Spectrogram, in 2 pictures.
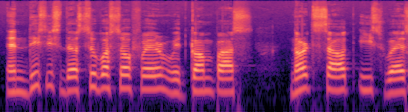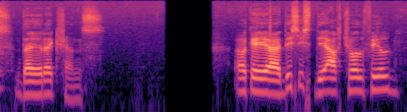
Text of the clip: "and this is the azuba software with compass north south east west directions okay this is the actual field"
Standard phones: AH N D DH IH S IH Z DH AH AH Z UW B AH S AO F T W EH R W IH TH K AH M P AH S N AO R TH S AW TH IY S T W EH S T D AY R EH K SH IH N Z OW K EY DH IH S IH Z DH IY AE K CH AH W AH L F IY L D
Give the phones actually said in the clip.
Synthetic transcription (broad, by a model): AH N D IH S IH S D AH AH S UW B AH S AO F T W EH R W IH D K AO M P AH S N AO R T S AW T IY S T W EH S T D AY R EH K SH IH N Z OW K EY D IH S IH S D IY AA K CH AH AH L F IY L D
